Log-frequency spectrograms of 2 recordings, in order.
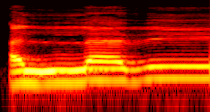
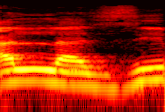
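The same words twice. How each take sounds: First: আল্লাযী chanted loud, "z" as a thin "dh"; correct soft dhal. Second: আল্লাযী spoken with a buzzing "z", unstretched; mistaken z sound. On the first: Teacher models for students, আল্লাযী chanted with thin dhal. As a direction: stretch আল্লাযী with a soft "dh" in place of z. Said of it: "এটা জাল পাতলা করে". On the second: Teacher shows the common mistake, আল্লাযী with buzzed z. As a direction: say আল্লাযী plainly with hard "z". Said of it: "ভুলটা করি আল্লাযী বলি". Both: Shown as a demonstration.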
